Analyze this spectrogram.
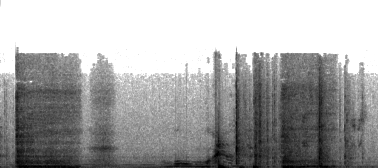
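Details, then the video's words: Cats fighting through glass: drawn-out, low wavering yowls and growls, interrupted by sharp knocks and scuffs against the glass in the second half, recorded indoors in a small room. "Funny Cats Fighting Through Glass"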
